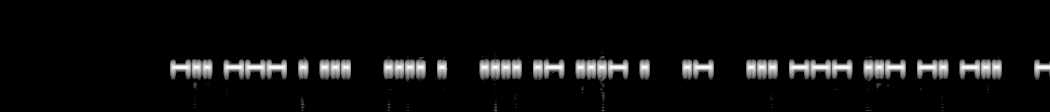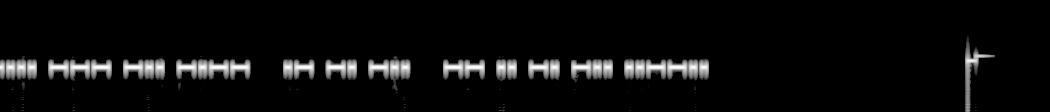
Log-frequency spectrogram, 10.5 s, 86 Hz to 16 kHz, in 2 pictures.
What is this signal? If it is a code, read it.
Morse code, heard as a keyed tone, about 41 wpm, 700 Hz. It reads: DOES HE HAVE A SOUND BODY AND MIND?
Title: Sentences from Top 1000 Words - Review Part 2 - 45wpm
